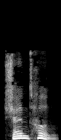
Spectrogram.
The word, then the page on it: shantung: British English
